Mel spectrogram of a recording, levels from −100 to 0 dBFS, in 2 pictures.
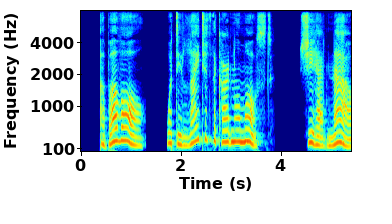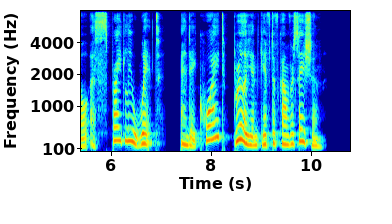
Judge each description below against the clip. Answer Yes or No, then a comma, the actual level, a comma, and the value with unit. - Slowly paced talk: Yes, slow, 115 wpm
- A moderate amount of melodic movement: No, wide, 5.9 semitones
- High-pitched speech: Yes, high, 220 Hz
